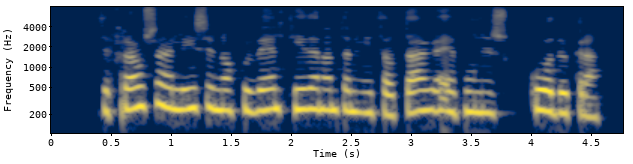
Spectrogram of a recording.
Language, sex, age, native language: Icelandic, female, 40-49, Icelandic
